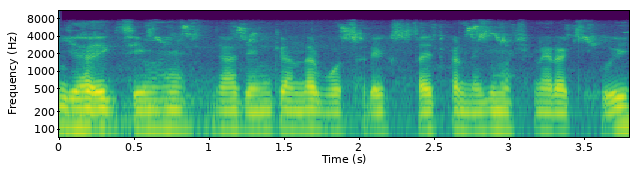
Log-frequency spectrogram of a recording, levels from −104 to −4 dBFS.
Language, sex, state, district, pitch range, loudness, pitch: Hindi, male, Uttar Pradesh, Varanasi, 100-110 Hz, -19 LUFS, 105 Hz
